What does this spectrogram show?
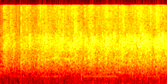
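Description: Audience applause fills the whole stretch, a dense steady wash of many hands clapping at a fairly loud, even level with no talk over it.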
